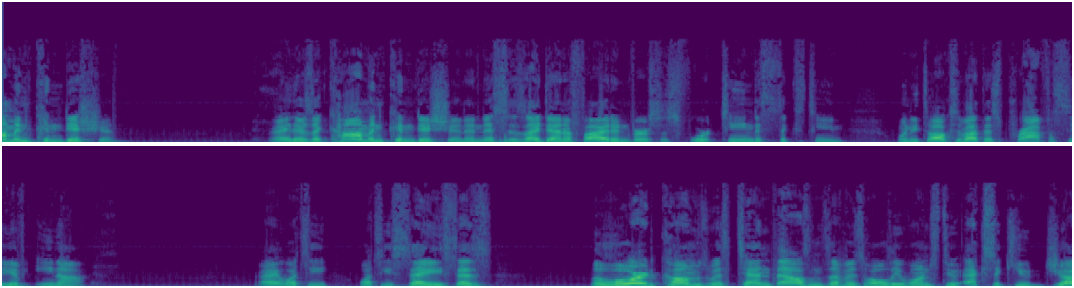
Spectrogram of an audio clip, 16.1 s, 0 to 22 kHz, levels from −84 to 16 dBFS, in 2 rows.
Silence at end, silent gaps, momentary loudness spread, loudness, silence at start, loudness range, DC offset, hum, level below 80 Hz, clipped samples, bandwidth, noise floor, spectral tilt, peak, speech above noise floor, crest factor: 0 s; none; 15 LU; -25 LUFS; 0 s; 8 LU; under 0.1%; none; -66 dBFS; under 0.1%; 16 kHz; -65 dBFS; -5 dB/octave; -4 dBFS; 40 dB; 22 dB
